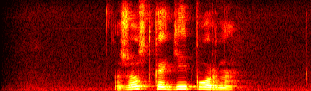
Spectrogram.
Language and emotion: Russian, neutral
